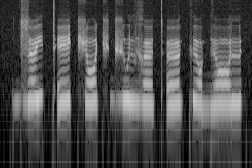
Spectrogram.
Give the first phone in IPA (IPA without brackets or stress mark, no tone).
d͡z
